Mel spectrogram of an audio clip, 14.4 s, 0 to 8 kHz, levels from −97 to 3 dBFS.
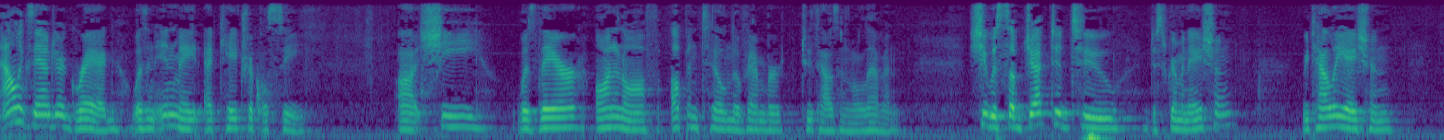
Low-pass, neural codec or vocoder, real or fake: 7.2 kHz; none; real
